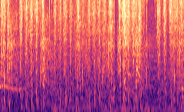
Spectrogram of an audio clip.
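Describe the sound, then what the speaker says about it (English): Rapid, continuous bursts of gunfire from a newly acquired gun in a video game, a dense rattling fusillade at low volume with no pauses. "let's test our new gun"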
